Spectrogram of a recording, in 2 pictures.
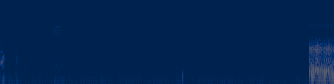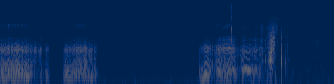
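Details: Hallie, a pet dog, snoring indoors at night: two long rasping broadband breaths in a row, then a rougher, uneven burst of snores after a quiet pause.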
